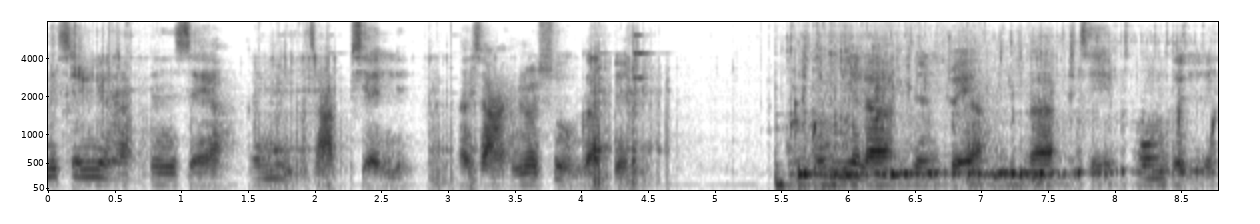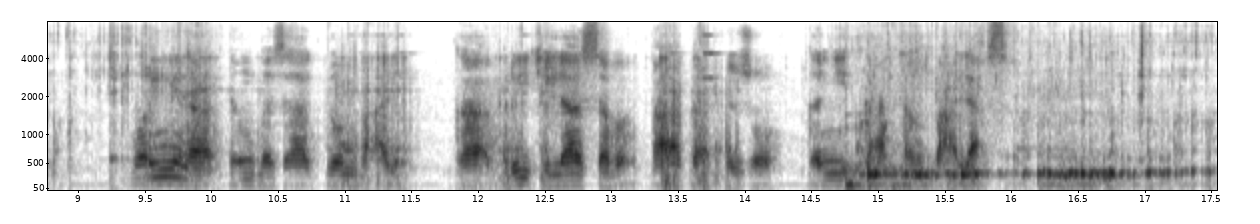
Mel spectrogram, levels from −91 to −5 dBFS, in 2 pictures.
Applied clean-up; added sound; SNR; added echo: neural mask model RNNoise.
